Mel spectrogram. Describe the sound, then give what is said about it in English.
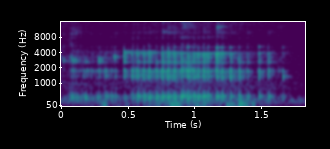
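A single long, throaty burp rumbles for nearly two seconds, loud and gurgling with a rough, rattling texture before trailing off. “That's a good burp, actually.”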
